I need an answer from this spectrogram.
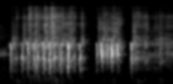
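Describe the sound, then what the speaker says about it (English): Rapid clicky keystrokes on a mechanical keyboard, close and crisp, in two quick bursts separated by short pauses. "you will hear my clickety-click mechanical keyboard sounding here while I try to list these down"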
